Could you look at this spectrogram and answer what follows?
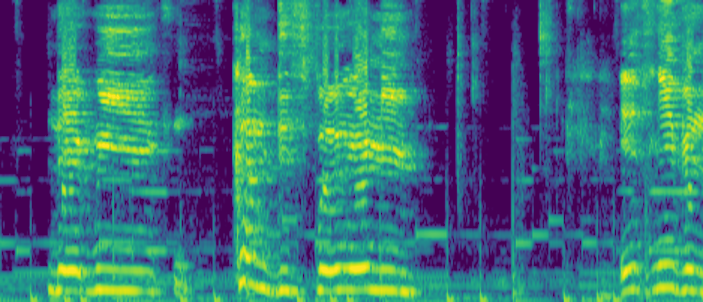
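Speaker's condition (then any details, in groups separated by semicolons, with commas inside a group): Cerebral palsy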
